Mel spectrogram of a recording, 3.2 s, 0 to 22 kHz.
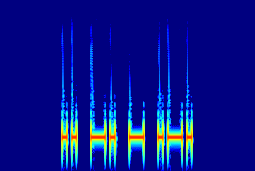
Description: Morse code, heard as a keyed tone, about 20 wpm, 700 Hz. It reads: INTR
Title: Build A Word - 4 Letters At A Time - 10-Letter Words - 20wpm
